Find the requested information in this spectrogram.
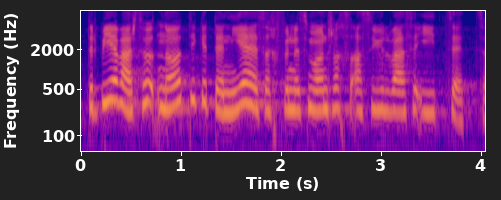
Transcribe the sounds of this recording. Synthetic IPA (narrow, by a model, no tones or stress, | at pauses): d̥əɾbiːvæːɾshɵtnœːtɪɡəd̥ɛnjeɛsɪχfʏɾnəsmœnʃlɪχsasyːlvæːsəiːt͡sːɛt͡sə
